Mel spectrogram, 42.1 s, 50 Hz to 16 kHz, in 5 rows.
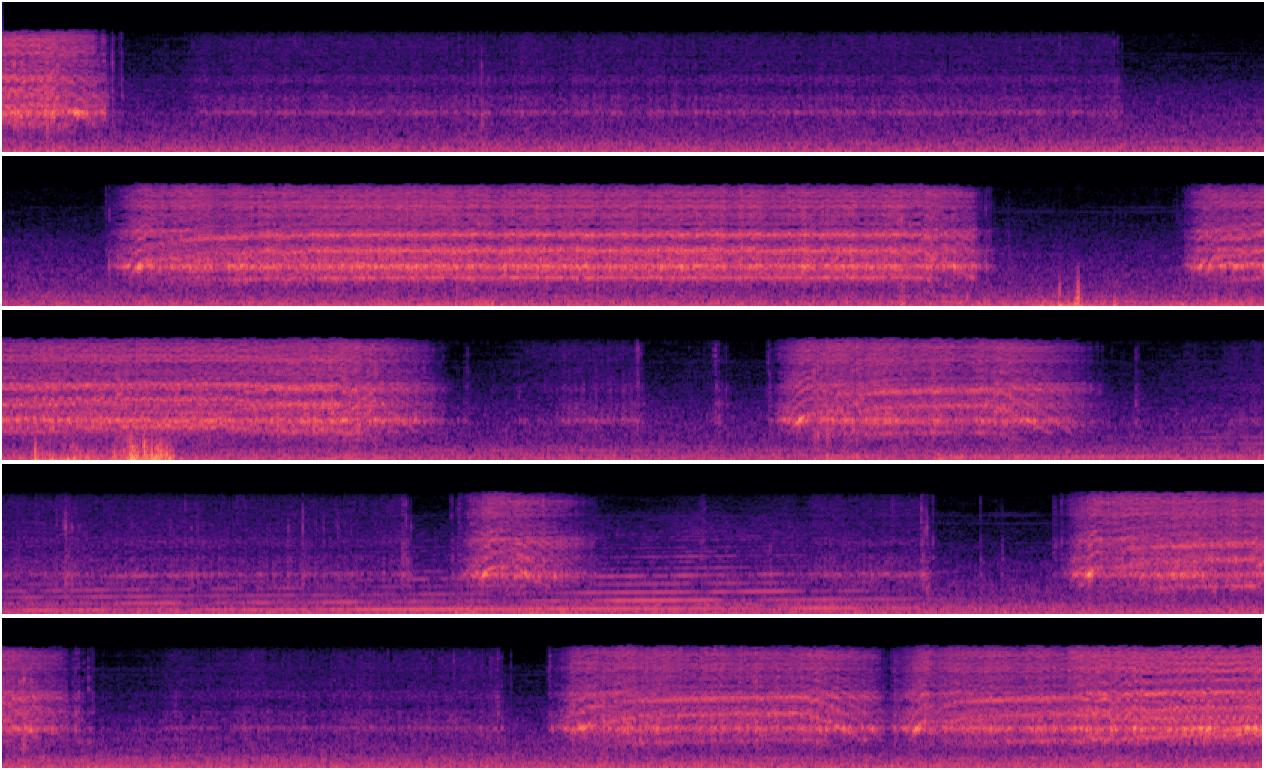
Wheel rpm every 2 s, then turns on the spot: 60, 20, 20, 10, 40, 190, 200, 80, 130, 120, 10, 110, 20, 20, 20, 10, 110, 30, 40, 130, 180.
0-8 14-16 24-28 30-32 34-36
